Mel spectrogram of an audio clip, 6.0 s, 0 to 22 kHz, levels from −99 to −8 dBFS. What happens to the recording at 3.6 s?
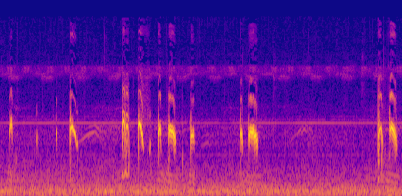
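Nothing goes wrong at 3.6 s; the audio plays through that moment intact, with no dropout, click or other fault.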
